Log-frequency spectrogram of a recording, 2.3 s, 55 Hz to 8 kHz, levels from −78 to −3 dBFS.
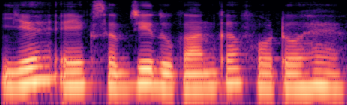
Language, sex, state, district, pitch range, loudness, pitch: Hindi, male, Jharkhand, Ranchi, 130-150 Hz, -16 LUFS, 135 Hz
